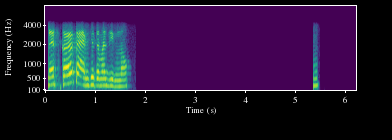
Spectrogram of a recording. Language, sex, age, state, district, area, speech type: Gujarati, female, 30-45, Gujarat, Kheda, rural, conversation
